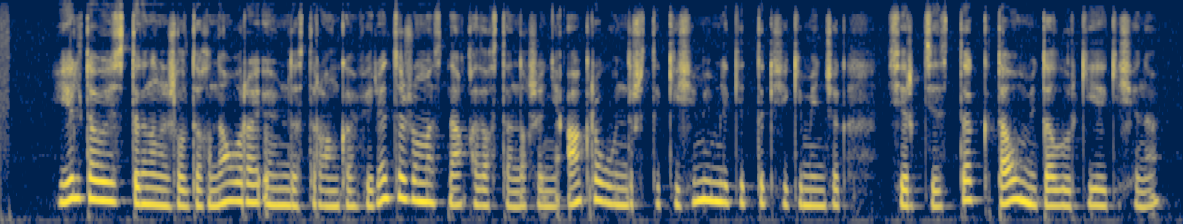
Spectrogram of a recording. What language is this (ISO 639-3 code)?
kaz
